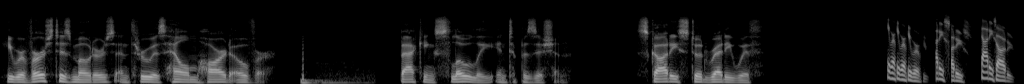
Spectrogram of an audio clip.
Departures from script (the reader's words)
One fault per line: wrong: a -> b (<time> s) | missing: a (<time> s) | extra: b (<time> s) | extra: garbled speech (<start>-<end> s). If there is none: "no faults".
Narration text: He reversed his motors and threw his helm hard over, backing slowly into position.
extra: Scotty stood ready with (6.4 s)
